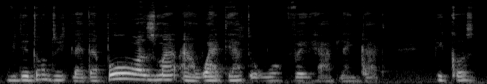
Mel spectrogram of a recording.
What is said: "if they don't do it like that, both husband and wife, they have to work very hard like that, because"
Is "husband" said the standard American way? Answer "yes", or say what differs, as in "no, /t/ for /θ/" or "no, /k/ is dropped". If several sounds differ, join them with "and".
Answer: no, /d/ is dropped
